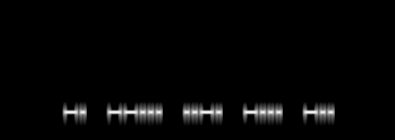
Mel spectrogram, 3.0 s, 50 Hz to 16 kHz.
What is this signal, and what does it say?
Morse code, heard as a keyed tone, about 40 wpm, spaced as for 29 wpm, 700 Hz. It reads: N7FBD
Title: USA Call Signs - 5 Characters - 2x Character Spacing - 40wpm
